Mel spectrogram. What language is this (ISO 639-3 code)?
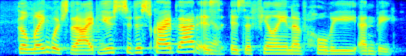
eng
